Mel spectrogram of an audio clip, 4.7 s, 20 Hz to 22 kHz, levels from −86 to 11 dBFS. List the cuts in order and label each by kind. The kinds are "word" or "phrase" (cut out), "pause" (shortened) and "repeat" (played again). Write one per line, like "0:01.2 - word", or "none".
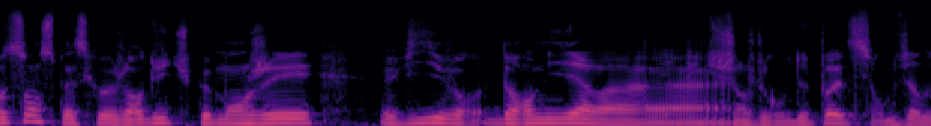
none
